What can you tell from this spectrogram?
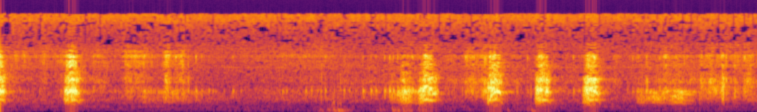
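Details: Finnish Hound in Gävleborg, Sweden, chasing a wolf while out on a fox hunt on a Friday; scattered barks, one early and several clustered toward the end, over faint background noise and a low rumble.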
